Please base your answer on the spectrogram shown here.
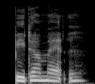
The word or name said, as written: bittermandel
